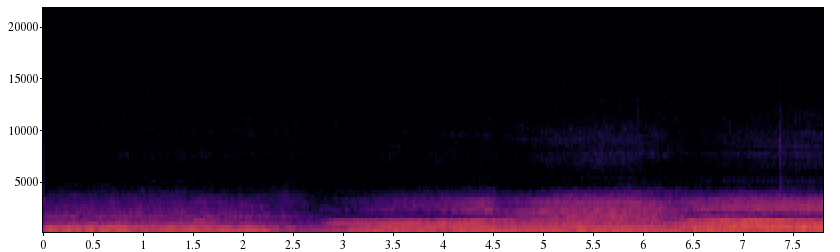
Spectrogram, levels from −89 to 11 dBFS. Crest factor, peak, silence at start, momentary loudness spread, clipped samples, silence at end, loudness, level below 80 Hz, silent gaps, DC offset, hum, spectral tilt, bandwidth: 16 dB; -20 dBFS; 0 s; 10 LU; under 0.1%; 0 s; -36 LUFS; -84 dBFS; none; under 0.1%; none; -6.5 dB/octave; 12 kHz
